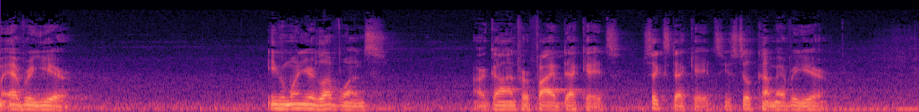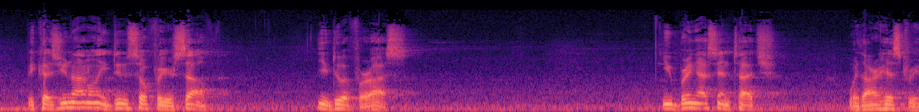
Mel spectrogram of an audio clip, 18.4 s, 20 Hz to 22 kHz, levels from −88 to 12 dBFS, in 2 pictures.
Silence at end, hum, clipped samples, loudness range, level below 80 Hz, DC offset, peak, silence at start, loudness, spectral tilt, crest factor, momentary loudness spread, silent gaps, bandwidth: 0 s; none; under 0.1%; 5 LU; -42 dBFS; under 0.1%; 0 dBFS; 0 s; -16 LUFS; -6 dB/octave; 18 dB; 22 LU; none; 13 kHz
